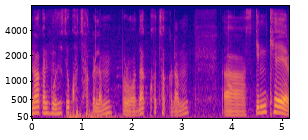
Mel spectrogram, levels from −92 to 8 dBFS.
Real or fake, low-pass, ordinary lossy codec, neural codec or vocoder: real; 7.2 kHz; none; none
